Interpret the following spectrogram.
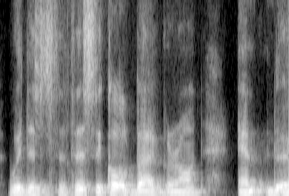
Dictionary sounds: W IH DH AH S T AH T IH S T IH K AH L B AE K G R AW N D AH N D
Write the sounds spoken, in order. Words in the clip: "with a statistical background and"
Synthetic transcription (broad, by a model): W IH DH AH S T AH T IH S T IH K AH L B AE K G R AW N D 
